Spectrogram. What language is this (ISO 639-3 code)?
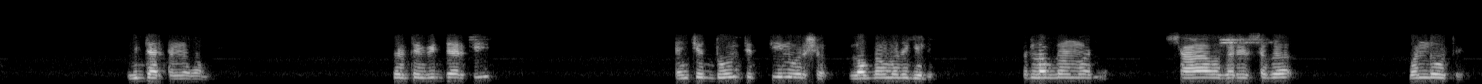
mar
